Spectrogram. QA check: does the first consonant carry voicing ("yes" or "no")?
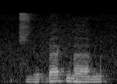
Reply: no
